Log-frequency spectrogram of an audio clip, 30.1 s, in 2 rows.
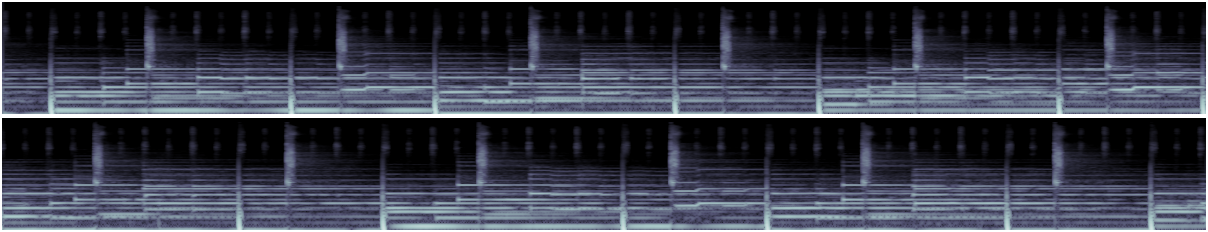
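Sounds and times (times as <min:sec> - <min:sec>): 
ocean-themed lofi music: 0:00.0 - 0:30.0.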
